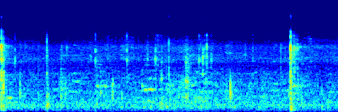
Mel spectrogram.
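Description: Hall ambience in a large airport terminal: scattered clicks and knocks from footsteps and a wheeled suitcase rolling over the hard floor, with faint voices in the background. The sharpest clicks come right at the start and about three and a half seconds in.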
